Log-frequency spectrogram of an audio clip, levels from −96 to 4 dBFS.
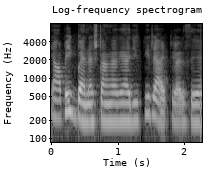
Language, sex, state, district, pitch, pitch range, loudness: Hindi, female, Bihar, Sitamarhi, 195 Hz, 190-220 Hz, -30 LUFS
